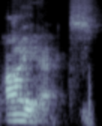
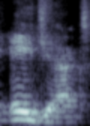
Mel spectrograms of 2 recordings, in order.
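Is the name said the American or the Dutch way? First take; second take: Dutch; American. First: It is said with a Dutch pronunciation. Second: It is said with an American English pronunciation. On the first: This is how the club's name is actually said. "but it's called Ajax" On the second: This is how Americans usually say the name. "We would say Ajax"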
